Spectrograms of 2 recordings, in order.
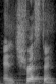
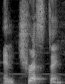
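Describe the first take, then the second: First: It is said with three syllables, in-tres-ting. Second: It is said with three syllables, in-tres-ting.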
